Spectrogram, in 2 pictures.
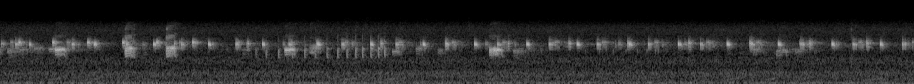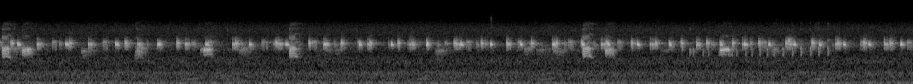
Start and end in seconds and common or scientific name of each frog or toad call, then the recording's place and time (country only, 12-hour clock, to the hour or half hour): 0.0	5.4	Bischoff's tree frog
0.0	18.2	Cochran's lime tree frog
3.2	4.4	Leptodactylus latrans
9.0	12.3	Bischoff's tree frog
10.7	11.3	Leptodactylus latrans
14.3	15.0	Leptodactylus latrans
14.8	17.6	Bischoff's tree frog
17.0	18.2	Leptodactylus latrans
Brazil, 4:30am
